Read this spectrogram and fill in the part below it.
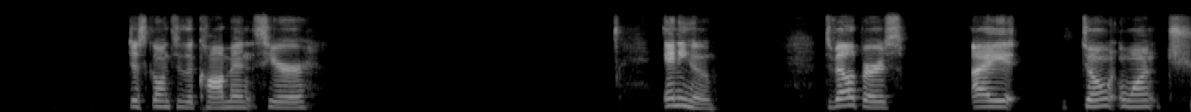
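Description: A young woman speaks calmly through an online call, with pauses.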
